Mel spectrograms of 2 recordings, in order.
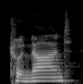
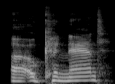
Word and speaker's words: Canant: Ian Canant says, Nick Rekieta, my name is pronounced Conant. Canant.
